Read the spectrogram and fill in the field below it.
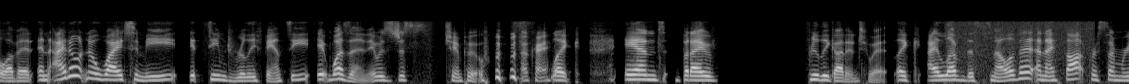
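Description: From 4.13 to 4.46 s, for about 330 ms, the quiet background between phrases is replaced by a flat, featureless noise, with a level shift of about 2 dB against the surrounding room sound, which sits about 58 dB below the loudest speech. This is comfort noise in place of the background, likely from discontinuous transmission stopping the stream while no speech was detected and the receiver synthesising noise to fill the gap. A dropout would leave true silence or a click. Here the gap is filled with smooth noise that has none of the real background's detail.

From 9.45 to 10.95 s, a constant, even hiss sits under the speech, which points to low bit depth with dither at around 6 bits. Rounding to so few levels would normally give gritty, signal-following distortion, but the added dither turns that error into steady white noise at roughly 15 dB below the signal. The hiss does not rise and fall with the speech the way codec noise or clipping would.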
